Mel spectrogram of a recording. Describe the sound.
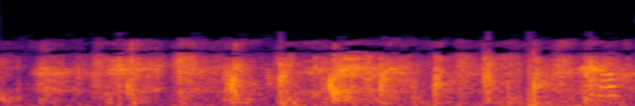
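Footsteps of people running into a cave in a radio drama: hurried, irregular scuffs and thumps of shuffling feet come in a fast, uneven patter.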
